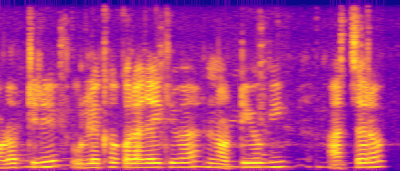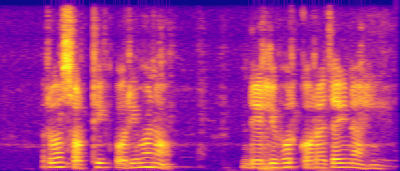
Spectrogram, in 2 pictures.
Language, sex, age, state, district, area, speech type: Odia, female, 45-60, Odisha, Puri, urban, read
